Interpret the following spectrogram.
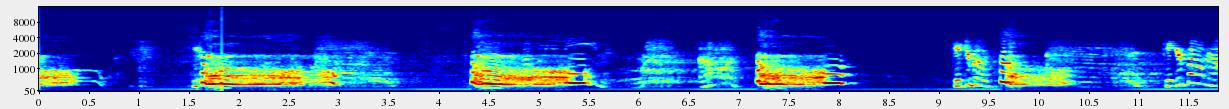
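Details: A Treeing Walker Coonhound barks at a hound on a video, giving loud, drawn-out baying barks in separate bouts, with a steady low hum behind.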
